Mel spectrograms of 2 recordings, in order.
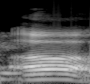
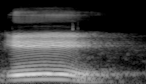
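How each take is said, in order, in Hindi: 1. यह स्वर छोटे 'uh' जैसा सुनाई देता है। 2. यह स्वर 'ay' जैसा सुनाई देता है। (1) "ए नहीं अ" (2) "कई बच्चे इसको ए पढ़ते हैं"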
